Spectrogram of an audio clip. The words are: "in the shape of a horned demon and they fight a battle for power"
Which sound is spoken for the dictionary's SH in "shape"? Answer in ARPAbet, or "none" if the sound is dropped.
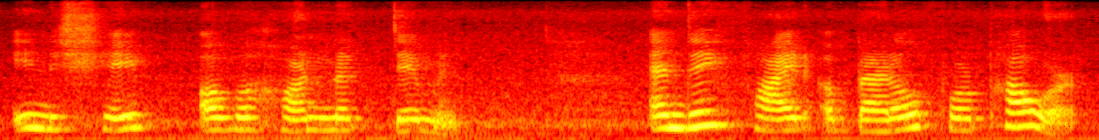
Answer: SH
